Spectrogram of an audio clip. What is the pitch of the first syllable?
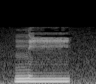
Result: high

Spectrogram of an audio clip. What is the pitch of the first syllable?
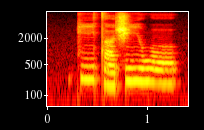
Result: high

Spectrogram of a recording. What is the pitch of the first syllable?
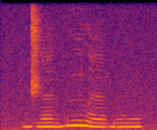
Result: low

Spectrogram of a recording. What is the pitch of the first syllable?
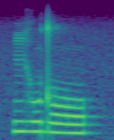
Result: high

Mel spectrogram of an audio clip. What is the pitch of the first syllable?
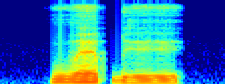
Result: high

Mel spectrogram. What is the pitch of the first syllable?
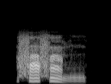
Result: high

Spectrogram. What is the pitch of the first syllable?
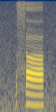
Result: low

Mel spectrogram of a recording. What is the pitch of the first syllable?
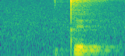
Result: high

